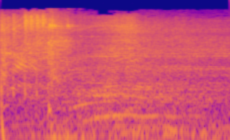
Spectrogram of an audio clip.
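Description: Movie-trailer sound design: a crash-like hit at the start, then car engines revving over a loud, steady deep bass rumble.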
